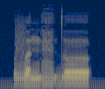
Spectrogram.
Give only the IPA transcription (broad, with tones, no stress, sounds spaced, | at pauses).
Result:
v ə˨ ŋ æ̤˧ d̪ ʊː˧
